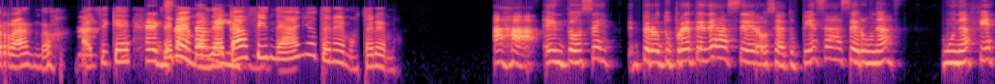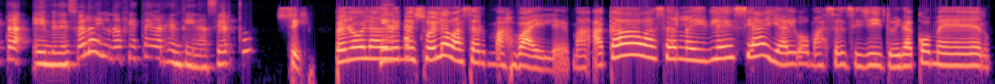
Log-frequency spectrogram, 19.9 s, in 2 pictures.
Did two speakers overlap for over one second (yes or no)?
yes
